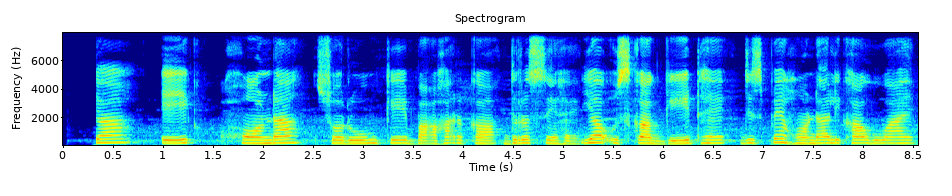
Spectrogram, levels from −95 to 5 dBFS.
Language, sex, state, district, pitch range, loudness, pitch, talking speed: Hindi, female, Uttar Pradesh, Ghazipur, 210-230 Hz, -28 LUFS, 220 Hz, 125 wpm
